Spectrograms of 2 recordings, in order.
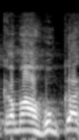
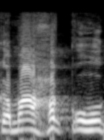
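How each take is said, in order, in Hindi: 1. इसमें सादा 'k' है और यह 'kka' पर खत्म होता है। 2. इसमें गहरा 'q' है और यह 'huhu' पर खत्म होता है। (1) "कमा हुक्का कहता था" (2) "कमा हक़्क़ुहु की जगह"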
